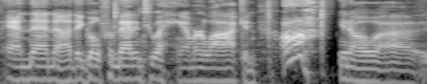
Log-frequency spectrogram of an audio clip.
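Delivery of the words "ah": high, loud yelp of feigned pain; short put-on "ah" of agony; mock pained cry. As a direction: imitate a wrestler selling a hold. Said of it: "Lord Alfred is selling the hammerlock".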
